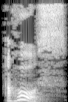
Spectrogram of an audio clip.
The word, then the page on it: a horse: British English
